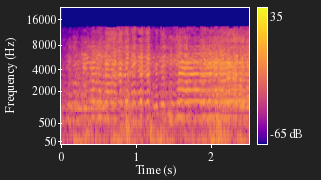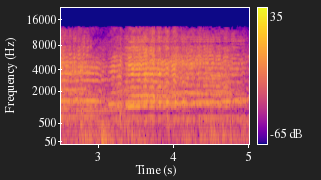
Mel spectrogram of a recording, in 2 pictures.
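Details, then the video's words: Young goat kids drinking their bottles of milk, giving a dense chorus of loud, quavering, overlapping bleats with rich harmonics and no pause between calls. "Chivos bebés tomando sus botellas de leche"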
